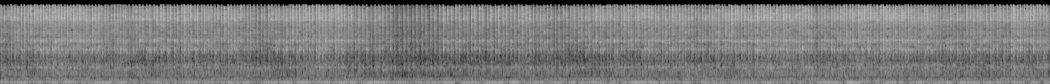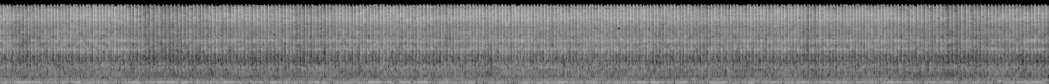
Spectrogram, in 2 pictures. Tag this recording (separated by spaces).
tac time clatter ticks tic-tac tick ticking tic Toaster tostapane ticchettio clock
